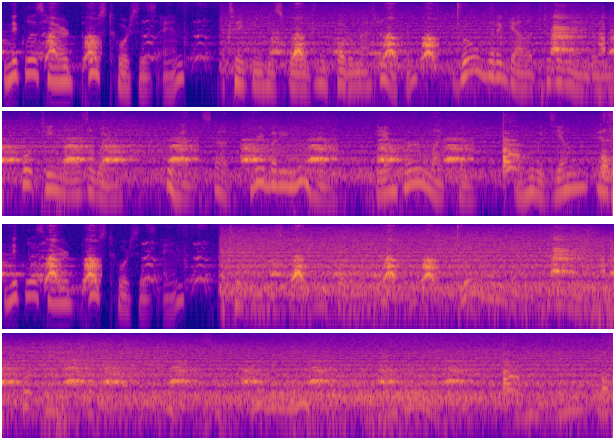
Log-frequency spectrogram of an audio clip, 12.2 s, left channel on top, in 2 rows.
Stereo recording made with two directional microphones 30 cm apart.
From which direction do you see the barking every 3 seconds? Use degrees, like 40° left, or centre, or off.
30° right, centre, 20° left, 30° left.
